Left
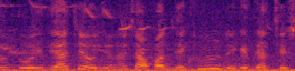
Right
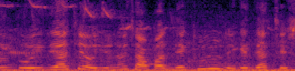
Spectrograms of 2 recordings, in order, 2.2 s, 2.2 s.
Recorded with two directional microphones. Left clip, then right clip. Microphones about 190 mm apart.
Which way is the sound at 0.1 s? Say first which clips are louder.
Left 2 dB; 10° left (ahead or behind).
